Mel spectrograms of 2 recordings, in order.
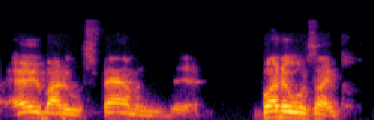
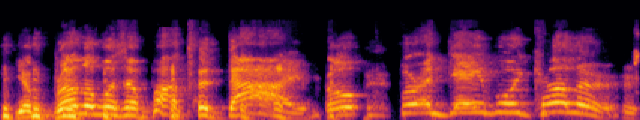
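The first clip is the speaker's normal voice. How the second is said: exasperated outburst; 8 semitones higher, slower than usual. Real, not acted. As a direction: let the outrage spill out at the brother. Exasperated at cowardly brother.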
